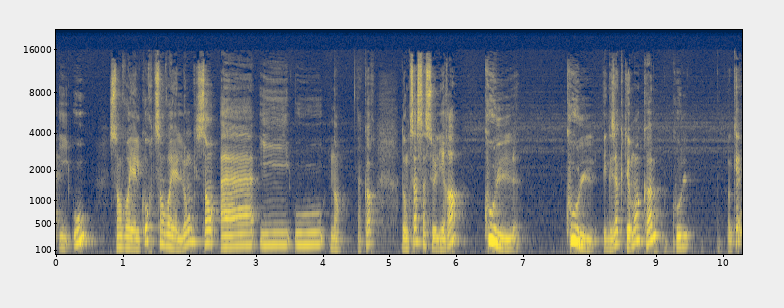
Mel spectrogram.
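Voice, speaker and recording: A man teaching reading in a relaxed, informal way, checking in often and drawing out syllables. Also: a little high. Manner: patient, informal, addresses the learner as tu with frequent "d'accord?" and "ok?"; drawn-out syllable demonstrations. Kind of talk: online lesson.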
